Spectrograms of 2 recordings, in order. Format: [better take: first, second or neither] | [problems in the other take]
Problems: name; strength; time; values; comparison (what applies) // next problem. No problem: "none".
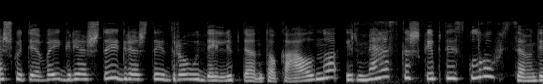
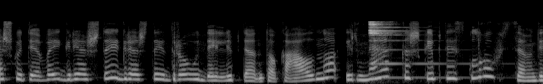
first | background sound (Glass); 5 dB below the speech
